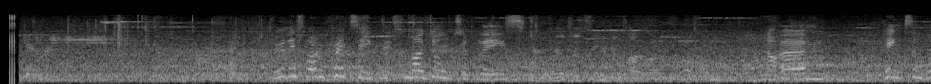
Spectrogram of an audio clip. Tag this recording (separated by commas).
speech babble, Speech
